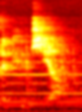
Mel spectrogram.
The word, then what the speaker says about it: bakuchiol: It's pronounced bakuchiol.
